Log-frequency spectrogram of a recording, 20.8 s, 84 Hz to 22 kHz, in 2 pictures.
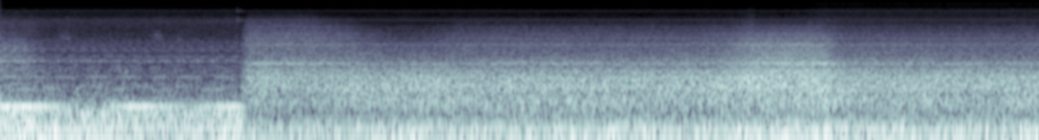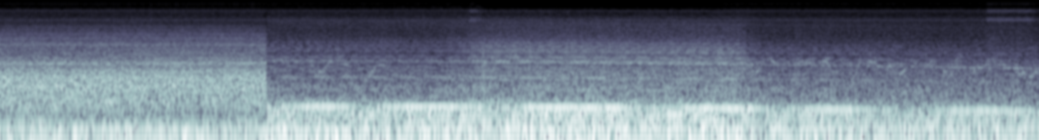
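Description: Airbus A319 jet engines climbing in Microsoft Flight Simulator on Xbox Series S, a steady loud cockpit drone with a constant tonal hum, shifting in timbre in blocks over time, with no speech.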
